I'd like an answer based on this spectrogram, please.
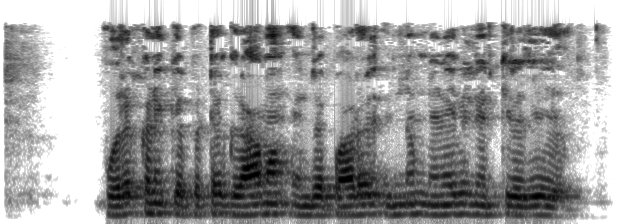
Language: Tamil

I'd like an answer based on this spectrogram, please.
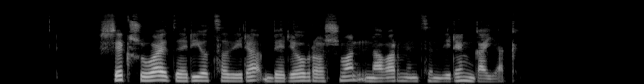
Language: Basque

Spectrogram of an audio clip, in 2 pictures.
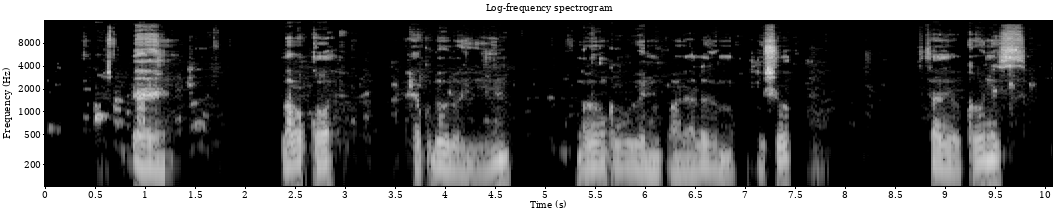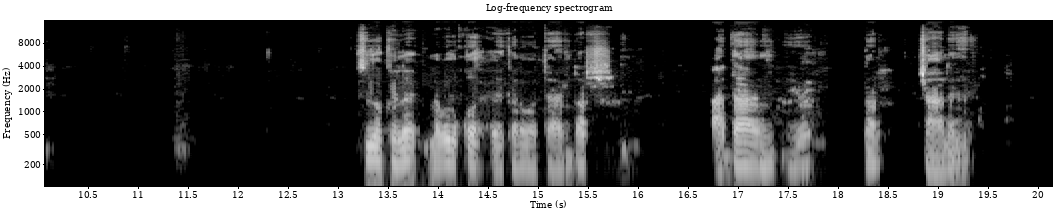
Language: Somali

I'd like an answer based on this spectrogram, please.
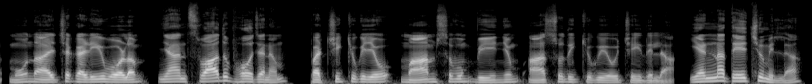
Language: Malayalam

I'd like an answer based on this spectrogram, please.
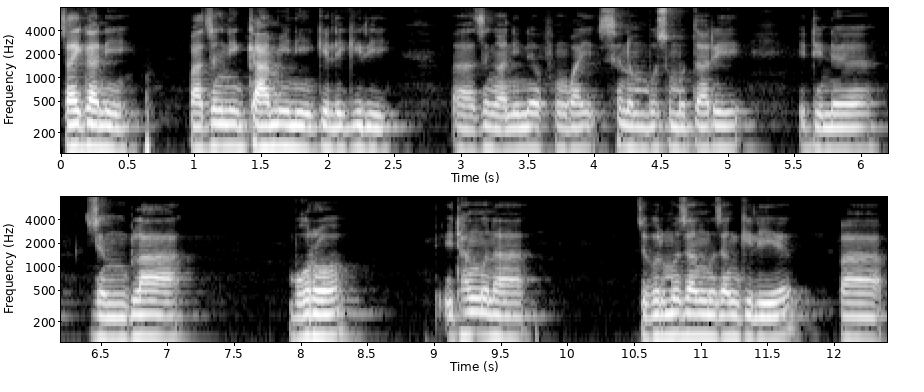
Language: Bodo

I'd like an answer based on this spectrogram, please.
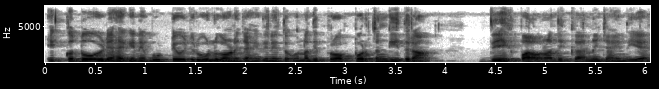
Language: Punjabi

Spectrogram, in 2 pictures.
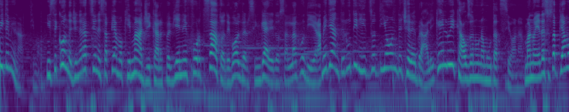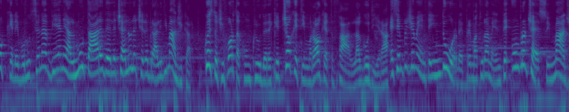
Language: Italian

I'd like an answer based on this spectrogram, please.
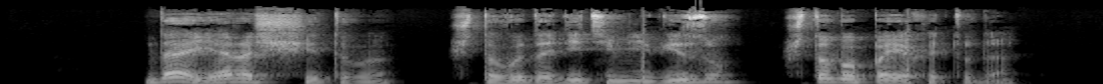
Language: Russian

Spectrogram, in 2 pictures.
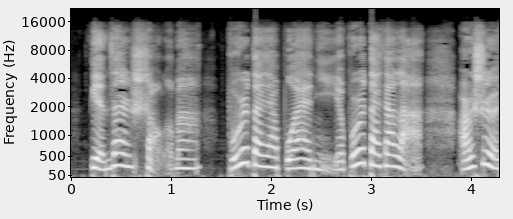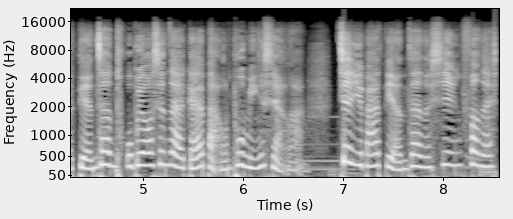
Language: Chinese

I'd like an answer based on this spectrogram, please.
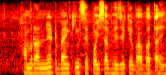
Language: Bhojpuri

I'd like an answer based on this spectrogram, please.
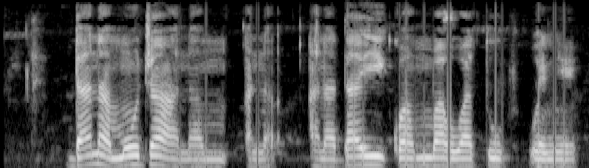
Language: Swahili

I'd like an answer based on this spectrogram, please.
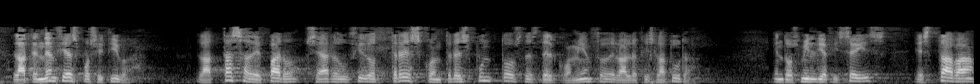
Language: Spanish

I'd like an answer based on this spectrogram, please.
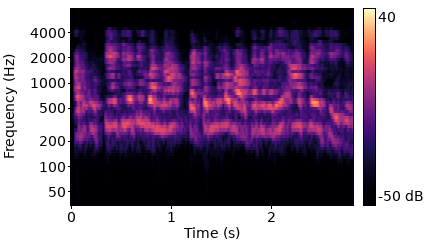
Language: Malayalam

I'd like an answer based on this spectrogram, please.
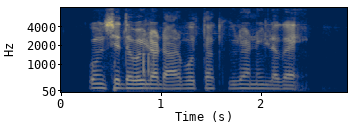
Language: Chhattisgarhi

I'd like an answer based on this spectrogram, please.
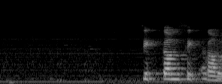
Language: Punjabi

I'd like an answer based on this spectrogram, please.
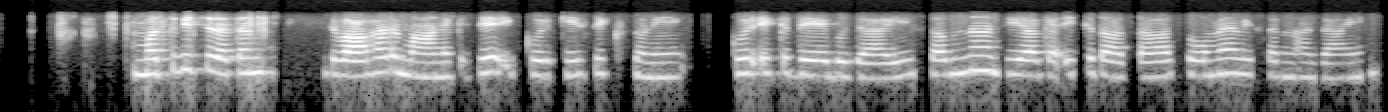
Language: Punjabi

